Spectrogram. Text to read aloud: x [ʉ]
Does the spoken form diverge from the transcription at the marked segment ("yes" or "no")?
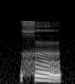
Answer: yes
